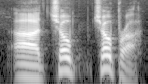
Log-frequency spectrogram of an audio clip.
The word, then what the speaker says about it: Chopra: How do you say his last Chopra.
